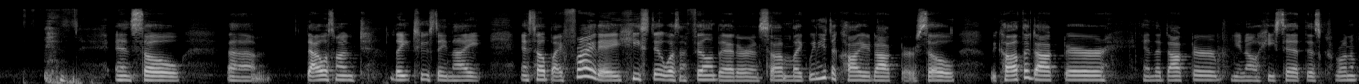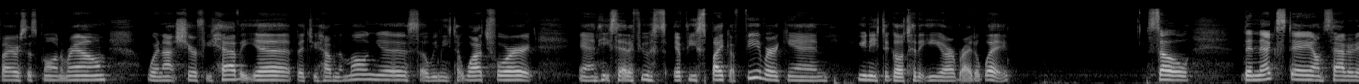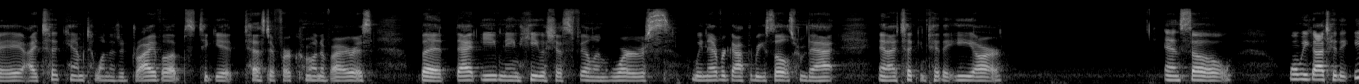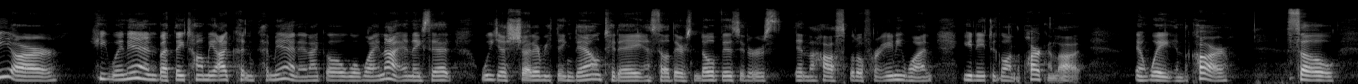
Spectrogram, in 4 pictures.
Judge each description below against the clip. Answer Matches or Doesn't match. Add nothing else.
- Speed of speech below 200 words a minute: Doesn't match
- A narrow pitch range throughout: Matches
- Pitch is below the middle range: Doesn't match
